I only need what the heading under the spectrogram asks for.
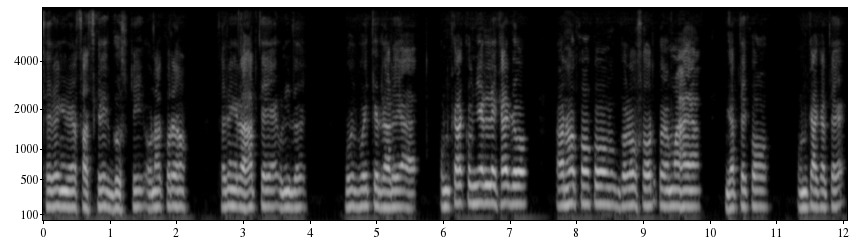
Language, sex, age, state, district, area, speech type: Santali, male, 60+, Jharkhand, Bokaro, rural, spontaneous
